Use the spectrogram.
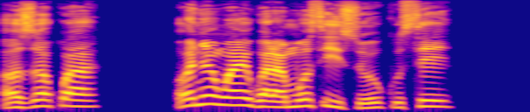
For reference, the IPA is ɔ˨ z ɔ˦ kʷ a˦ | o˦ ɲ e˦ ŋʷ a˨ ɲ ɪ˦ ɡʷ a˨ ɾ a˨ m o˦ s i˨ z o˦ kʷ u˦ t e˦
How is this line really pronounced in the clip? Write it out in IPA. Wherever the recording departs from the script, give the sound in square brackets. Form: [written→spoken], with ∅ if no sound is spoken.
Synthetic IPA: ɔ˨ z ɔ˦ kʷ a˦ | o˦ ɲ e˦ ŋʷ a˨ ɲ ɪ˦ ɡʷ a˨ ɾ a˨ m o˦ s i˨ [z→s] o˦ kʷ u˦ [t→s] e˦

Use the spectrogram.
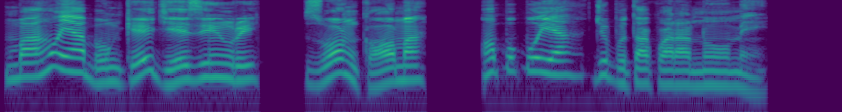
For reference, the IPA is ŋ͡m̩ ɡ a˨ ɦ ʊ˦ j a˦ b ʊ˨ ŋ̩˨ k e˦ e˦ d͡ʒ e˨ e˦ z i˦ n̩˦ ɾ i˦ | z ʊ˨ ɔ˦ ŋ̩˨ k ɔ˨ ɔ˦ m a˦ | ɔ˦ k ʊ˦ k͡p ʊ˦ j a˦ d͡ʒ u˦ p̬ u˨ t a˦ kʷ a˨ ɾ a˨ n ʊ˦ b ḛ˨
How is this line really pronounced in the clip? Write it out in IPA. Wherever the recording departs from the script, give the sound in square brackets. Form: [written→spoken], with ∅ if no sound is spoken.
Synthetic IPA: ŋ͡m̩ [ɡ→ɡ͡b] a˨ ɦ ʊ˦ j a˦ b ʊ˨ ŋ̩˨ k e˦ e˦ d͡ʒ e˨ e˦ z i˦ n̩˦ ɾ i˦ | z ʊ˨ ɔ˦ ŋ̩˨ k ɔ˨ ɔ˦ m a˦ | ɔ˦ [k→k͡p] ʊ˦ k͡p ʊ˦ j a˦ d͡ʒ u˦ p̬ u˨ t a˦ kʷ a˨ ɾ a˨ n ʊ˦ [b→m] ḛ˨

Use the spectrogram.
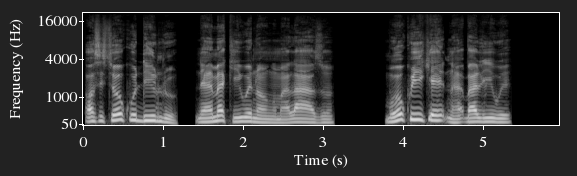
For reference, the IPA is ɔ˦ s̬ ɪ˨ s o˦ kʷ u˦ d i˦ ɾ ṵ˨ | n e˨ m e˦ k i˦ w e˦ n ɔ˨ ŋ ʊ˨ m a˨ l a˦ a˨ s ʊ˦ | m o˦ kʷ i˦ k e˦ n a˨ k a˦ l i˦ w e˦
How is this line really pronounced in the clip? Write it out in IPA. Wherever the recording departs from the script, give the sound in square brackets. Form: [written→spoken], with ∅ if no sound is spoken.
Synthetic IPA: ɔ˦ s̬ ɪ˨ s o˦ kʷ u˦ d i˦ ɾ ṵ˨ | n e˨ m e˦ k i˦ w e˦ n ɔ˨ ŋ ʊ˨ m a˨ l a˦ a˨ [s→z] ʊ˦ | m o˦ kʷ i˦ k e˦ n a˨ [k→k͡p] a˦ l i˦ w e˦

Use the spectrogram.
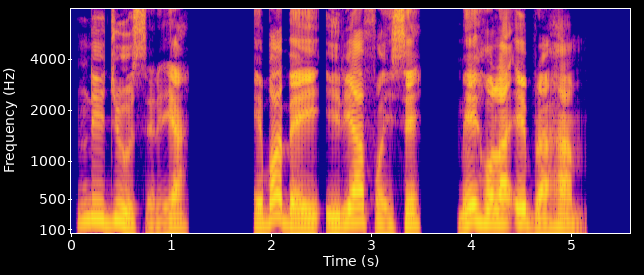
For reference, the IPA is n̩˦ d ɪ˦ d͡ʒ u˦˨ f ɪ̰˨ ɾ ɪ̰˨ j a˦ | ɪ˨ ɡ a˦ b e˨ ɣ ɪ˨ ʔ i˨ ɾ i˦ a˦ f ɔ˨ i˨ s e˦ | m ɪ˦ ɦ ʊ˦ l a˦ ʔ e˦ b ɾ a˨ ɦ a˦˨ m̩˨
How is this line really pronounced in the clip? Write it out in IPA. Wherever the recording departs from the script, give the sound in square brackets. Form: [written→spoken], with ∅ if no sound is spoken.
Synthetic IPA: n̩˦ d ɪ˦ d͡ʒ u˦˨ [f→s] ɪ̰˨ ɾ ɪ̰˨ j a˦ | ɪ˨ [ɡ→ɡ͡b] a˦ b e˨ ɣ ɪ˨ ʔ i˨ ɾ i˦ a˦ f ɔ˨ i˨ s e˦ | m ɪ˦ ɦ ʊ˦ l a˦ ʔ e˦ b ɾ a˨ ɦ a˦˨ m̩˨

